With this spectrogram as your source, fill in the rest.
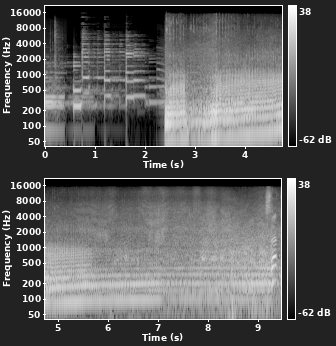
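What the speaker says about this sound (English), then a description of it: "that thing's battery just died and we just gave it a push start" A car engine with a dead battery catches on a push start and roars to life, running loudly and steadily after a few seconds of music, its rumble settling into a continuous drone.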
